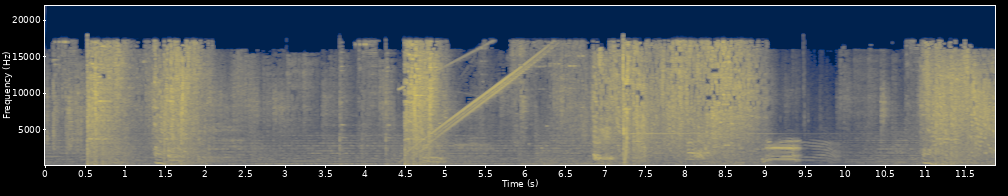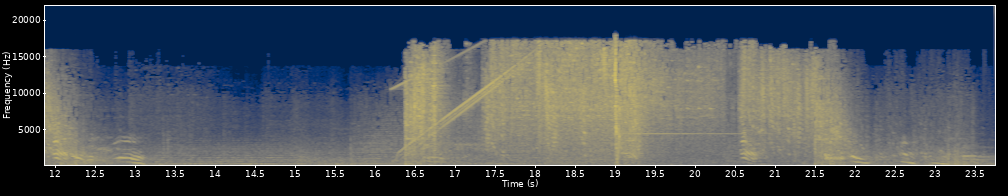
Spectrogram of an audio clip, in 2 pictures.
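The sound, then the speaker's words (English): Gunfire erupts in a video game firefight as enemies shoot at a character taking cover. Many loud, sharp bursts recur over a busy backdrop, mixed with whooshes and shattering crashes. “And he goes for cover as a bunch of people shoot at her.”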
